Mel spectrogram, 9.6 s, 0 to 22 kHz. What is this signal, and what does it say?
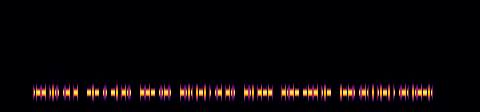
Morse code, heard as a keyed tone, about 41 wpm, 700 Hz. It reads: WHAT KIND OF BREAD DO YOU PREFER?
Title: Sentences from Top 1600 Words 45wpm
